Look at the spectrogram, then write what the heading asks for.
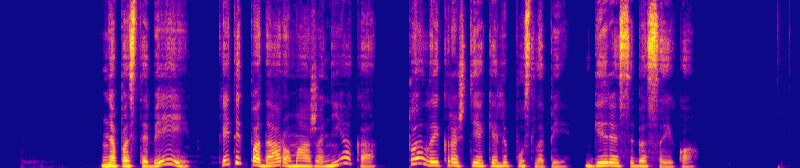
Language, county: Lithuanian, Šiauliai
